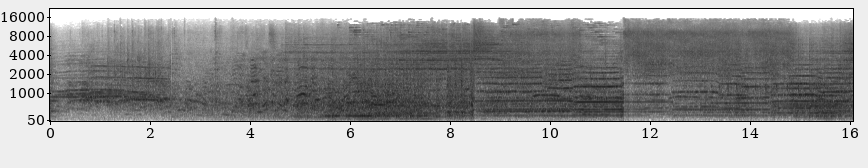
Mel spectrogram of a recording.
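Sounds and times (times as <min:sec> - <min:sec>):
brass band playing chords: 0:04.7 - 0:16.0.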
